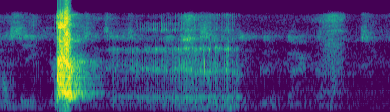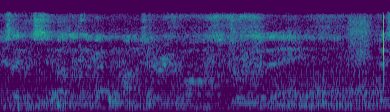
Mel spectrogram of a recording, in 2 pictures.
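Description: A television plays quietly in the background.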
